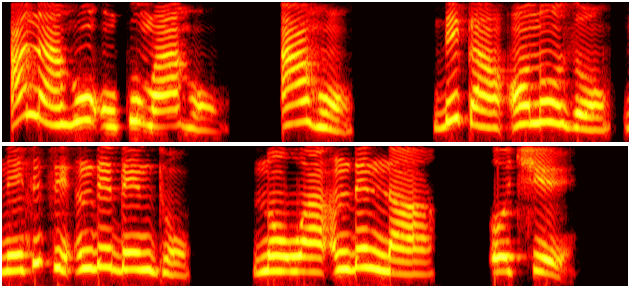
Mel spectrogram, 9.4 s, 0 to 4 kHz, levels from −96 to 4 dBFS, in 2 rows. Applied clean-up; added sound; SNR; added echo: none; none; none; none.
